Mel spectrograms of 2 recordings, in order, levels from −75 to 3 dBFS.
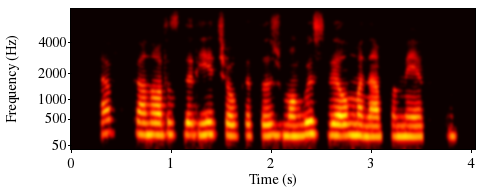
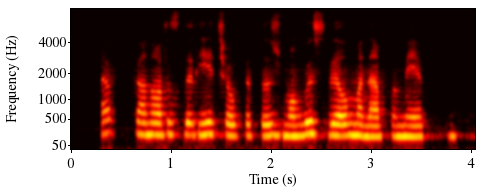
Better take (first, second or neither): first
